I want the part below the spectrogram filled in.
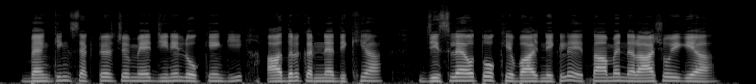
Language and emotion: Dogri, sad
